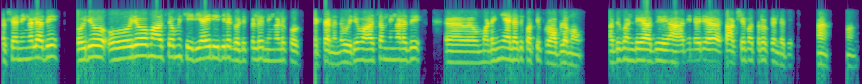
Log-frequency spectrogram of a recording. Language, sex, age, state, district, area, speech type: Malayalam, female, 60+, Kerala, Kasaragod, urban, conversation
